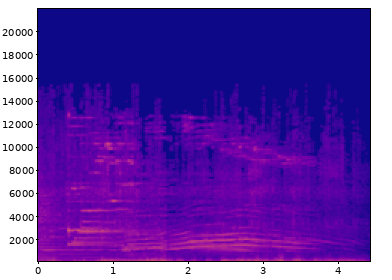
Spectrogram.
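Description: The dance music cuts off, leaving an uneven low rumble like wind on the microphone. Several faint high tones glide slowly up and down above it.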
